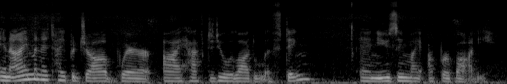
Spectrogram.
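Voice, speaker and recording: Her pitch is very deep and low for a woman. She speaks at a moderate pace with ordinary pitch variation. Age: 50s. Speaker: vlogger. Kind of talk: casual vlog. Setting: outdoors on a deck. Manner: hesitant with fillers.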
